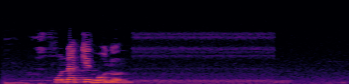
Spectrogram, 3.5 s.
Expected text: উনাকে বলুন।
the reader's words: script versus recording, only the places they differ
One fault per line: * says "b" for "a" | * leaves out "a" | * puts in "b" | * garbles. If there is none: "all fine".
all fine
